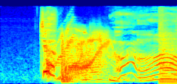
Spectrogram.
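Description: Cartoon-style boing sound effect: a pitched tone that wobbles and slides up and down in waves, starting about half a second in after a moment of dead silence.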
